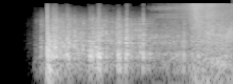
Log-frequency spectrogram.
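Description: Logo-reveal sound effect: after a brief silence, a string of about six heavy hits over a second and a half, then a swell of hiss near the end.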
